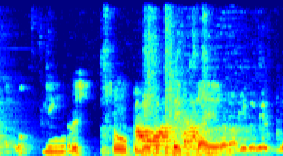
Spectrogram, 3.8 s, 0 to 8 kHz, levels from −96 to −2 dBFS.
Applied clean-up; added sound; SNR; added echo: classical method log-MMSE.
